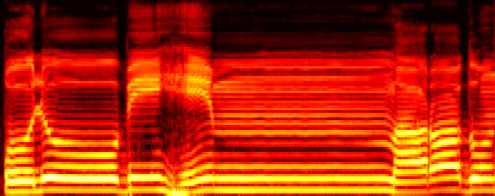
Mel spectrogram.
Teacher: ایک ہی میم کی آواز آئی، بس دو نہیں پڑھنی، مدغم ہو گئی، ایک بن گئی · میم کے اوپر یہ تشدید ہے تو ہم نے ناک میں آواز پیدا کرنی ہے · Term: ادغام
